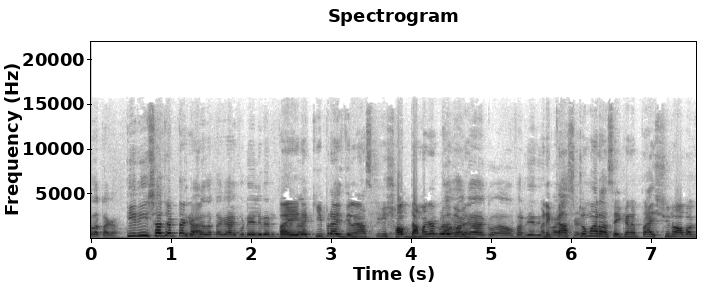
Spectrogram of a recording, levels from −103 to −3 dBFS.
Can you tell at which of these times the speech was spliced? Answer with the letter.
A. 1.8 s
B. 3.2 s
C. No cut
C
